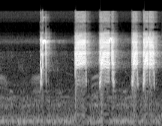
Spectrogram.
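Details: Kala teetar, the black francolin, in Pakistan, calling a harsh rasping phrase of five notes: a brief first note, two drawn-out grating notes, then a fast double ending, with near silence around them.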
